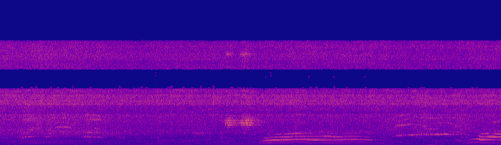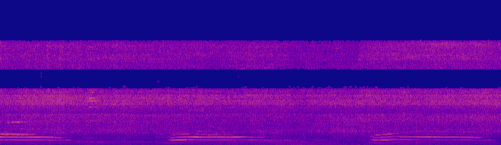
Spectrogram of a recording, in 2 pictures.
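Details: Domestic cats fighting: long, wavering, harmonic yowls rising and falling in pitch, arriving in drawn-out bouts roughly every four to five seconds, with a steady background hiss throughout.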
